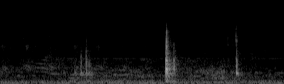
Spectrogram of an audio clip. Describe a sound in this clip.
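Game pieces clack onto a board.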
